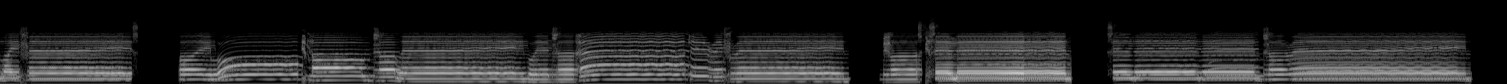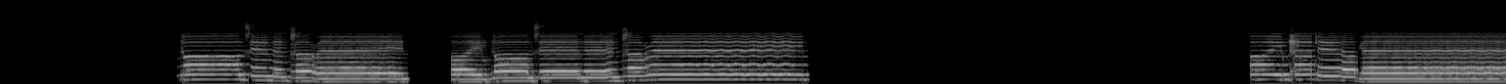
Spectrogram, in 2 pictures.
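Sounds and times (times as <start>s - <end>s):
alto voice singing in an SATB choir part: 0.0s - 14.7s, 16.9s - 23.2s, 27.6s - 30.1s.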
